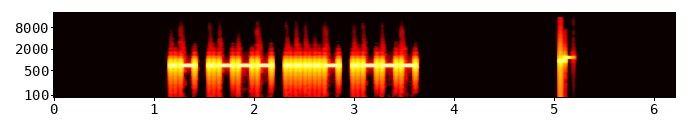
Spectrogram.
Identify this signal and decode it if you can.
Morse code, heard as a keyed tone, about 25 wpm, 700 Hz. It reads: AJ4J
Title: USA Call Signs - 4 Characters - 4x Character Spacing - 25wpm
